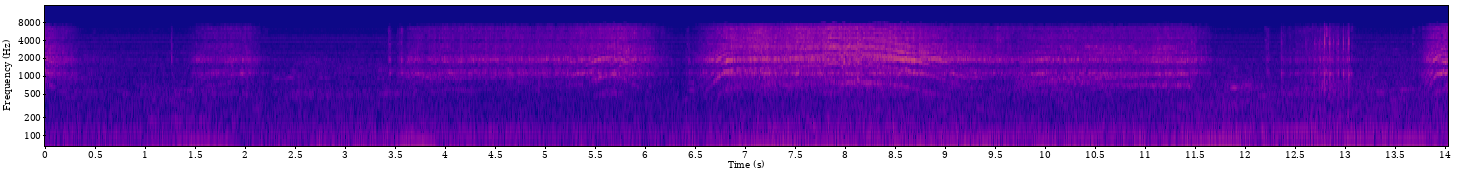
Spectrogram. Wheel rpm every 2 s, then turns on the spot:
20, 20, 80, 120, 130, 80, 20.
none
